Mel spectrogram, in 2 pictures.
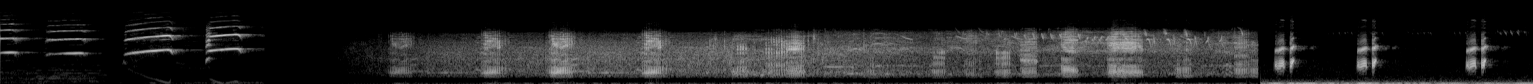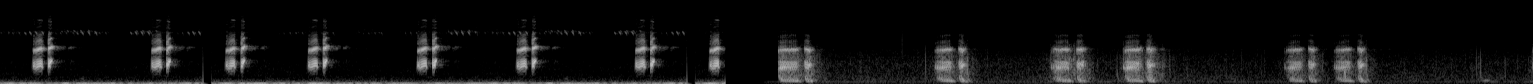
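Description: Frogs croaking: a dense chorus first, then single croaks repeated about once a second, then a looser run of croaks, some in quick pairs. In the first two seconds or so, shrill calls from a bird of prey.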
